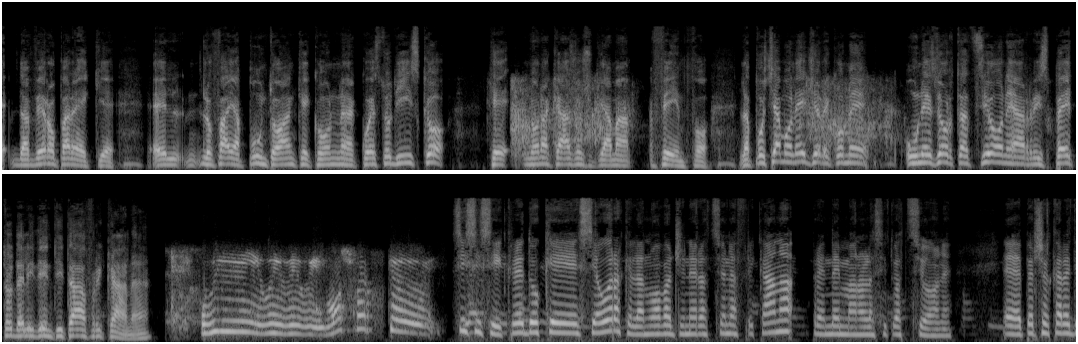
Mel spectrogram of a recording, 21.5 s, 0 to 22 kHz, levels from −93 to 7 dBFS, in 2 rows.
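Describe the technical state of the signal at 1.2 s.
At 1.2 s the signal is intact, with no dropout, glitch or distortion, only the ordinary character of the call path, whose Opus coding limits the top end to about 12 kHz.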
